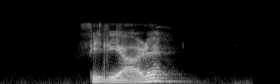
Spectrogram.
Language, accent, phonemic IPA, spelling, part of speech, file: German, Austria, /fiˈli̯aːlə/, Filiale, noun, De-at-Filiale.ogg
- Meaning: branch (office of an organization with several locations)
